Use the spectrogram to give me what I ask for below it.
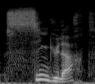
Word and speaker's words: Singulart: le fondateur cofondateur de singles art c'est comme ça qu'on prononce alors on est présent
